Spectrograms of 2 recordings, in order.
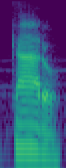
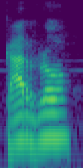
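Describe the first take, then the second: First: Caro with a single soft tap. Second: Carro with a long trilled rr; strongly trilled r in carro; rolled R. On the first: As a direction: flick the r lightly in caro, no trill. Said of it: "The R is a soft R". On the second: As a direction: roll your tongue through the rr in carro. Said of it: "if you roll your tongue". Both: Shown as a demonstration.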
